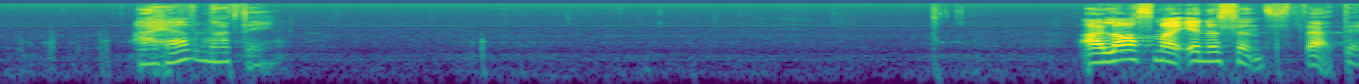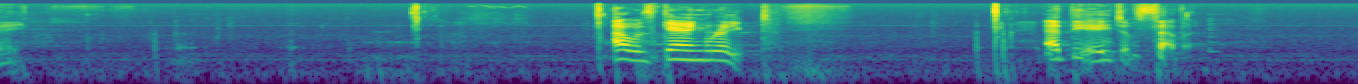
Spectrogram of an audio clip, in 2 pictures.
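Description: A woman speaks slowly and with feeling into a microphone, with long pauses.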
